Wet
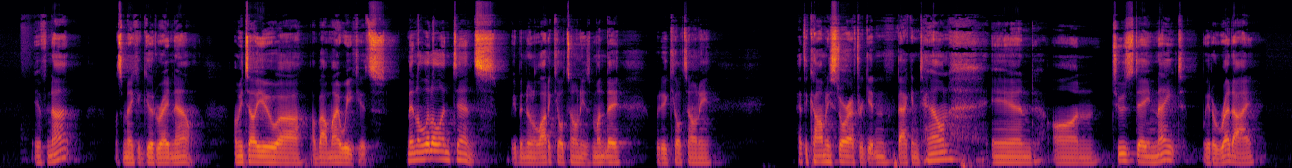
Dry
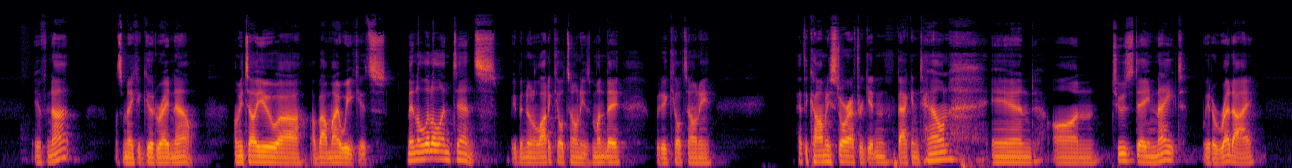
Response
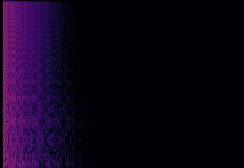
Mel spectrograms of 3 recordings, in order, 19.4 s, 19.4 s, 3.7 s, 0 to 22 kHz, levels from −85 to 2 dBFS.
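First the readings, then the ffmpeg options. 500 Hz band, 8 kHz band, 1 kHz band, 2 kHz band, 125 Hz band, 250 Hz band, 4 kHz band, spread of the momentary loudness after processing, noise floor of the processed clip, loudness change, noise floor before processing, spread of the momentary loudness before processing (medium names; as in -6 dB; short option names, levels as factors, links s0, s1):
-8.0 dB, +13.0 dB, -8.0 dB, -8.0 dB, -8.0 dB, -8.0 dB, +4.5 dB, 18 LU, -71 dBFS, -1.0 dB, -69 dBFS, 13 LU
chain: -filter_complex "[0:a]aexciter=amount=8:drive=8.5:freq=5100,asplit=2[s0][s1];[1:a]atrim=start_sample=2205,afade=t=out:st=0.29:d=0.01,atrim=end_sample=13230[s2];[s1][s2]afir=irnorm=-1:irlink=0,volume=0.0841[s3];[s0][s3]amix=inputs=2:normalize=0,volume=0.376"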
